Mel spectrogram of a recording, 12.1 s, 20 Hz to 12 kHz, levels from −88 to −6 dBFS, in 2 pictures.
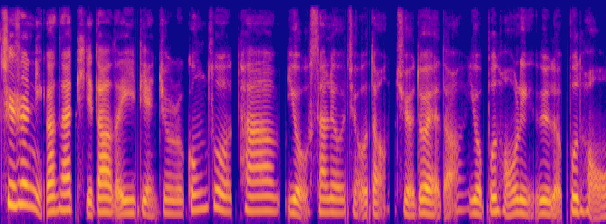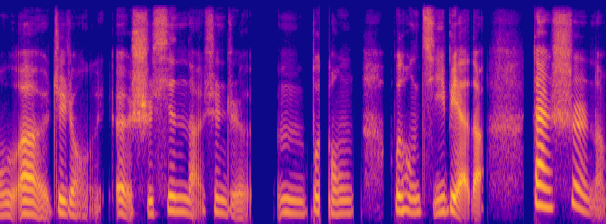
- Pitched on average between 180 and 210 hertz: Yes, high, 205 Hz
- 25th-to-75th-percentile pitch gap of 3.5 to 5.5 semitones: No, average, 2.8 semitones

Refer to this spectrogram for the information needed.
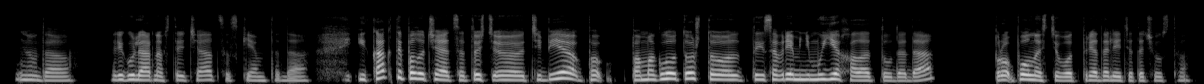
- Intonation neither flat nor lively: Yes, average, 3.6 semitones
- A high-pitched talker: Yes, high, 205 Hz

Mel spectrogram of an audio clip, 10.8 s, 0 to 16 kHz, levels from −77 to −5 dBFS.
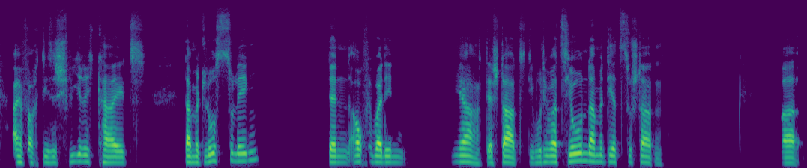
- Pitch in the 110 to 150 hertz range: Yes, low, 135 Hz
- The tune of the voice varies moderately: No, narrow, 2.3 semitones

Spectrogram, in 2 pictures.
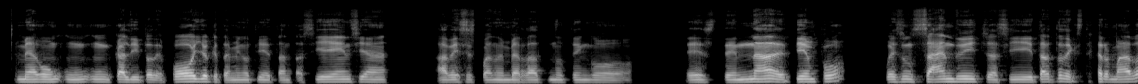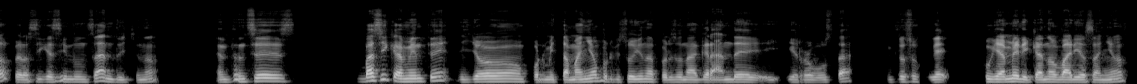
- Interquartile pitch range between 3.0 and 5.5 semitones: No, narrow, 2.4 semitones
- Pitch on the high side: No, low, 115 Hz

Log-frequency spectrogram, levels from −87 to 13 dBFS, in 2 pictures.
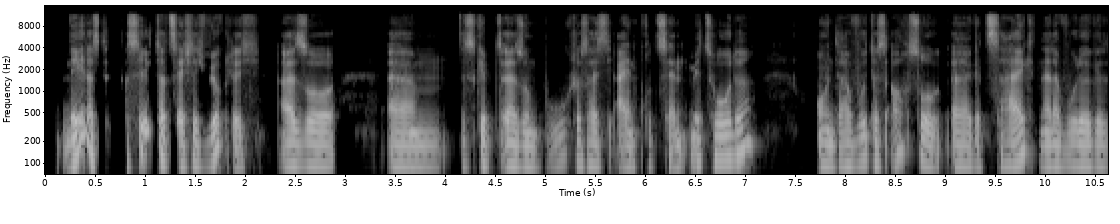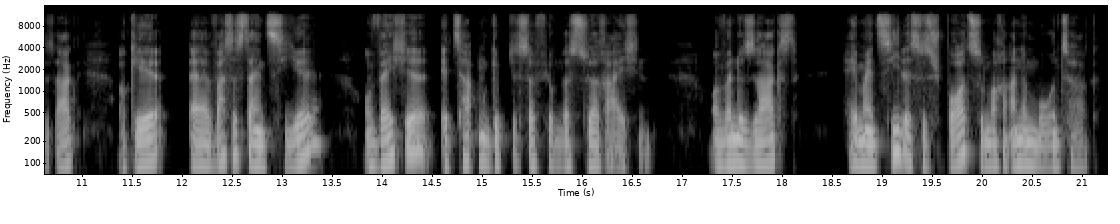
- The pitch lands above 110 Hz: No, very low, 95 Hz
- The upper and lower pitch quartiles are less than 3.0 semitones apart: Yes, narrow, 2.6 semitones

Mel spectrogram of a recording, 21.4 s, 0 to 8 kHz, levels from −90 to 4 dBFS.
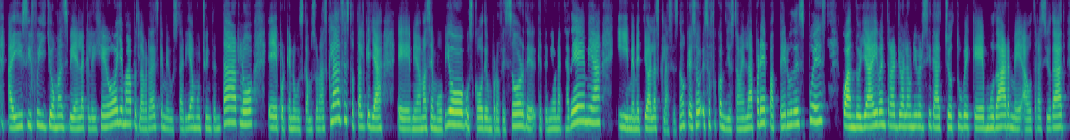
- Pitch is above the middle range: Yes, high, 195 Hz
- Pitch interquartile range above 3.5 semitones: Yes, average, 3.9 semitones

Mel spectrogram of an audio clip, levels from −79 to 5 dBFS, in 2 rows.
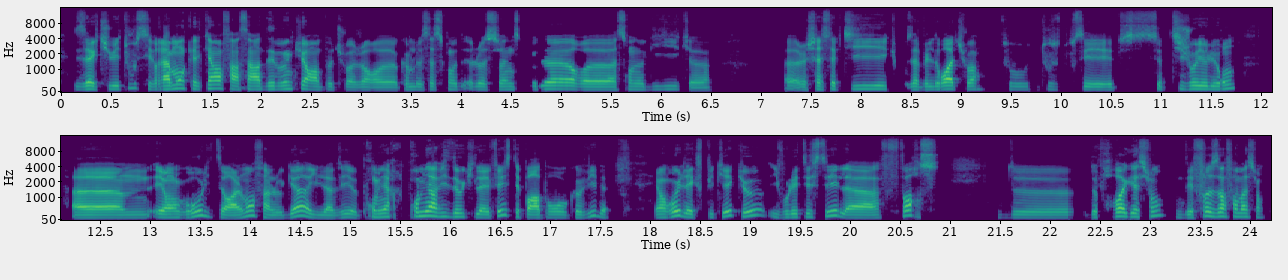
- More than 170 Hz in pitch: No, low, 135 Hz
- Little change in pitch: No, average, 3.4 semitones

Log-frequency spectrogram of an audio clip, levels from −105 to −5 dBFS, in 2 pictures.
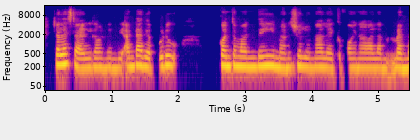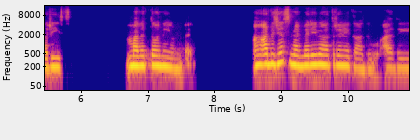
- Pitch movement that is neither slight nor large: Yes, average, 3.0 semitones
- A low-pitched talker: No, high, 195 Hz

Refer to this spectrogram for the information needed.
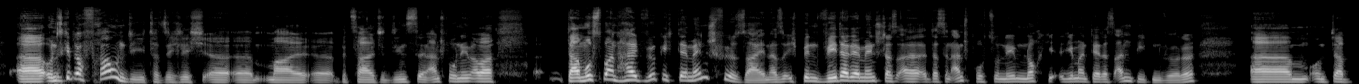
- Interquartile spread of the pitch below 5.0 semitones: No, wide, 6.3 semitones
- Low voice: Yes, low, 130 Hz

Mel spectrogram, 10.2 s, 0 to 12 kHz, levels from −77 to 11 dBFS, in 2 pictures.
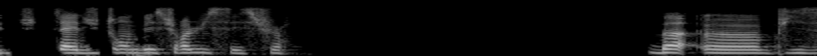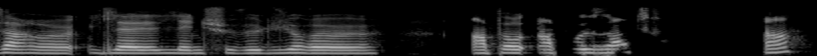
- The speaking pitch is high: Yes, high, 195 Hz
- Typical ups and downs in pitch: No, narrow, 1.7 semitones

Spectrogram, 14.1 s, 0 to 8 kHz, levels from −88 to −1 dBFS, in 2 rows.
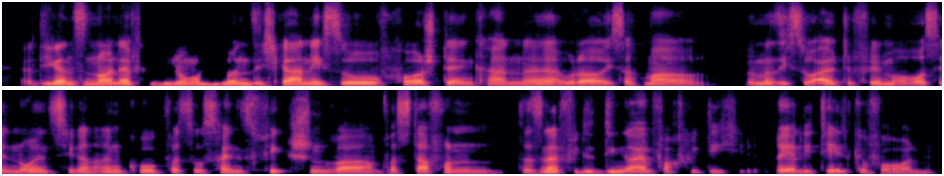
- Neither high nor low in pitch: No, low, 100 Hz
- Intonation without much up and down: No, average, 3.7 semitones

